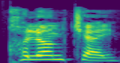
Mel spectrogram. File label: "qol", Archi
